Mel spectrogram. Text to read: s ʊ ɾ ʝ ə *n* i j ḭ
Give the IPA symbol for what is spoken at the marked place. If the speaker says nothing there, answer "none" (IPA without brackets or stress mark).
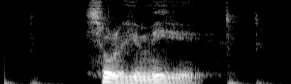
m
